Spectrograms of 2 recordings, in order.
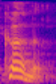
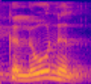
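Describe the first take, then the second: First: No O vowel sound is pronounced. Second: An O vowel sound is pronounced. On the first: The speaker calls it right. "we say kernel" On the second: The speaker calls it wrong. "We don't say colonel usually"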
